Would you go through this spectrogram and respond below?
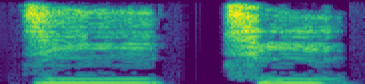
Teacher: There's no air, the air is blocked and then suddenly released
